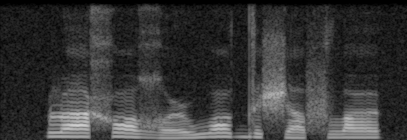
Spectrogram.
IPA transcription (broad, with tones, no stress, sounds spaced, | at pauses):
ɭ a˥ x ɔ˥˧ ʁʷ ə˞˩˧ w ɔ˥ d ə˥˧ ʃ a˧ f lˠ ə˥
